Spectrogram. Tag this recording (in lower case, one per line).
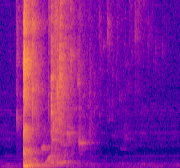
splash
liquid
